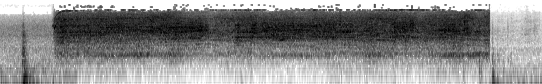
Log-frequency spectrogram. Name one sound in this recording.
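A handheld vacuum cleaner whirs loudly and steadily.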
